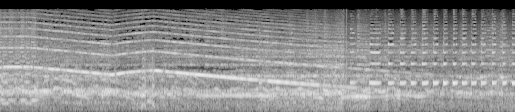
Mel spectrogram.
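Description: A long siren-like horn blast slowly falling in pitch over a shouting crowd of celebrating fans. From about seven seconds in, rapid rhythmic horn honking, about three honks a second, takes over.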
